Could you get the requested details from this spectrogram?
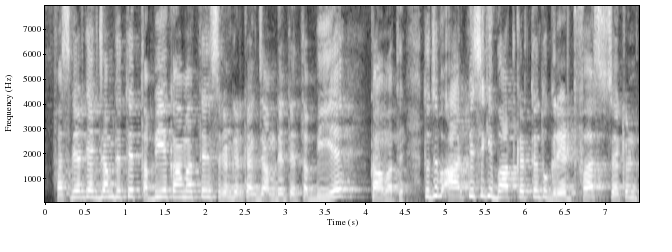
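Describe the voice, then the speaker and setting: A woman's voice: on the high side, a little mellow. A woman teaching an English phonetics lesson, going through sounds one by one, repeating them and asking the class questions. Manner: slow, repeats each sound and quizzes listeners.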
